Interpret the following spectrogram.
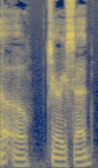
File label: "uh oh", Voice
